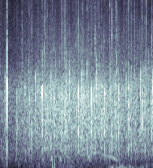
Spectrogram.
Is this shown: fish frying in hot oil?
no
